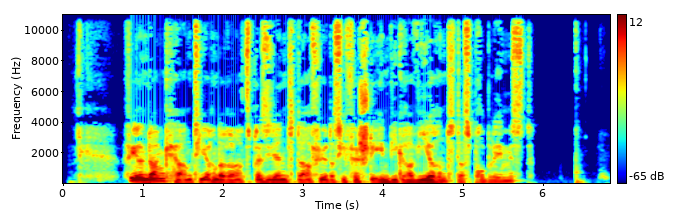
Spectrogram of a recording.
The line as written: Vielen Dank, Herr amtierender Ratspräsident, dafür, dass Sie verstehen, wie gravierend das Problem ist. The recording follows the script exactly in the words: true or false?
true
